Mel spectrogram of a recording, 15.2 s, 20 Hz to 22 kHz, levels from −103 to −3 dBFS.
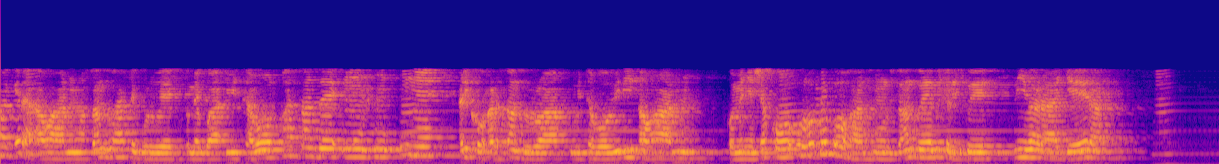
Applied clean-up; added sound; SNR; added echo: neural separator model SepFormer DNS4.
